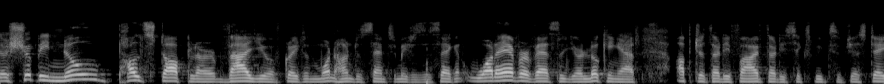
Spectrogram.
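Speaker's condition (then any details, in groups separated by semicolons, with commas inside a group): No condition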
